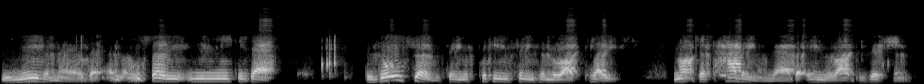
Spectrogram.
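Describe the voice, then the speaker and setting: A man's voice: medium pitch, expressive, normal speed, rough recording. An older man, answering interview questions conversationally in a wry, opinionated, emphatic way. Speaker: interview guest, actor, writer and director of pantomime.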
